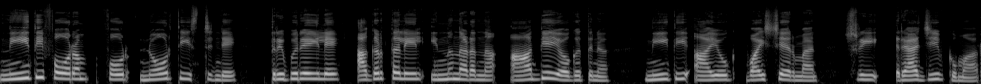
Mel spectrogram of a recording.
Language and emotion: Malayalam, neutral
